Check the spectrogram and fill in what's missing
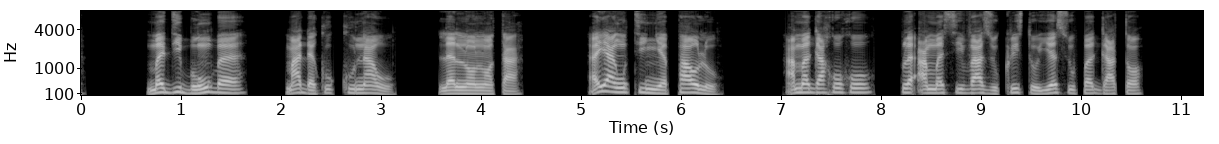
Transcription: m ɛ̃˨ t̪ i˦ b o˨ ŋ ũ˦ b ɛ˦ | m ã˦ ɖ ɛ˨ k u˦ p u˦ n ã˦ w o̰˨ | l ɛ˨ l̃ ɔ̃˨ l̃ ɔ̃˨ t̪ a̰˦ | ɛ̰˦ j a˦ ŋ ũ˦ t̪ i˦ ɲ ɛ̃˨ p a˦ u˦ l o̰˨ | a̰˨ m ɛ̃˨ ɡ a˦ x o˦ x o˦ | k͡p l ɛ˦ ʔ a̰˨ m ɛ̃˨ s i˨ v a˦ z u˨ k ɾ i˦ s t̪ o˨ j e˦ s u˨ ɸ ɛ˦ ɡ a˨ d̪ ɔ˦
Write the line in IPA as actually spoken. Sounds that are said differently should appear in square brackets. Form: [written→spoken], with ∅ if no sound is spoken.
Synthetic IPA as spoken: m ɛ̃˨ [t̪→d̪] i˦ b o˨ ŋ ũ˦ b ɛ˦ | m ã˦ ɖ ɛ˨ k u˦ [p→k] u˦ n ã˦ w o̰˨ | l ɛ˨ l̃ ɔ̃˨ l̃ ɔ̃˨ t̪ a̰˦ | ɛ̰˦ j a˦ ŋ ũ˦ t̪ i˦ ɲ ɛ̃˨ p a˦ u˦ l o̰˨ | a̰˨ m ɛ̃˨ ɡ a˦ x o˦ x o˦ | k͡p l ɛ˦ ʔ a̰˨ m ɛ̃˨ s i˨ v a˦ z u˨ k ɾ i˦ s t̪ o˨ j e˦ s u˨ ɸ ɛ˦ ɡ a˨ [d̪→t̪] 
